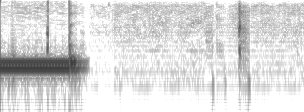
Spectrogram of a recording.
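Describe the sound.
Telephone line tones during a call transfer: a steady tone holds for about half a second, then stops, followed by a quiet line with a few faint short blips.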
